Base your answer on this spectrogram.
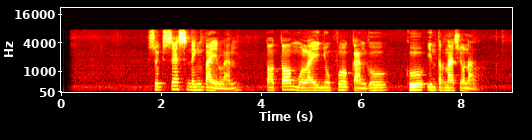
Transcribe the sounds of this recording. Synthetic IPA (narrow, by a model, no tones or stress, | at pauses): suk̚sɛsnɪŋt̪ailan | t̪ɔt̪ɔmulaiɲob̥ɔ̤kaŋɡo | ɡ̥o̤int̪ərnasiona̰l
